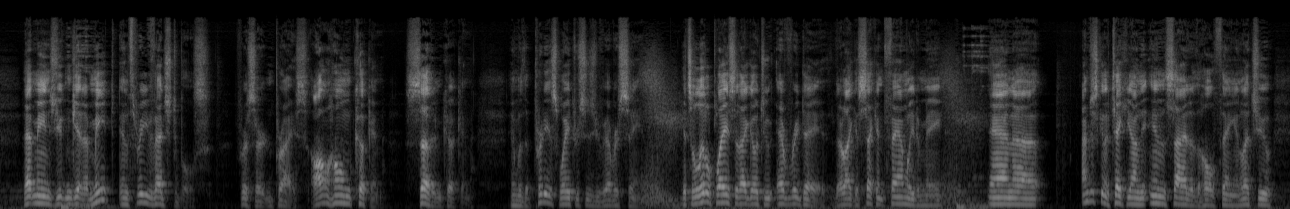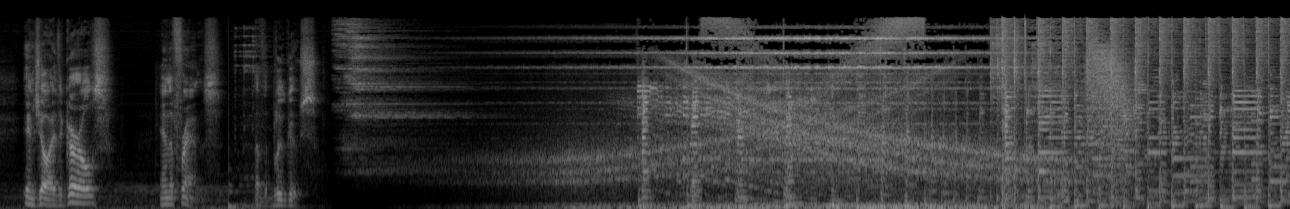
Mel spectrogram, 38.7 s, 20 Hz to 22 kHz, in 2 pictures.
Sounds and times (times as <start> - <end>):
Speech: 0.4 - 14.2, 14.8 - 19.1, 19.7 - 21.0, 21.8 - 24.2.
